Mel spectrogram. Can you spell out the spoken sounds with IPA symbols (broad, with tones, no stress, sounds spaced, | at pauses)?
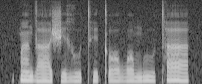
p ã˦ d aː˨ ʃ ɪ˨ ɣ u˨ tʰ ɪ˨ kʼ ɔ˨ β ɔ˨ m uː˨ tʰ a˦˨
